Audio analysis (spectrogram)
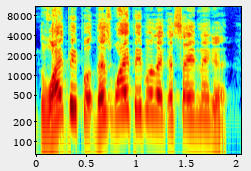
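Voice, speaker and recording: A man with a Texan accent, a comedian guest on a podcast, chatting casually in a laid-back, halting way and laughing often. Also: very high voice, sing-song, no room sound, studio quality. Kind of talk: casual chat.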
